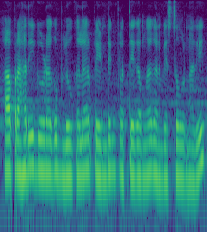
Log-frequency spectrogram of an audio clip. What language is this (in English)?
Telugu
